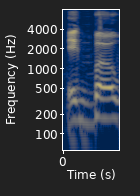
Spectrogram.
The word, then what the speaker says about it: Igbo: how to respawn has also confirmed he is igbo which i've actually looked up that is the correct pronunciation and that's an ethnic group largely concentrated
